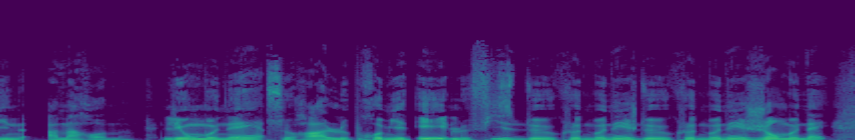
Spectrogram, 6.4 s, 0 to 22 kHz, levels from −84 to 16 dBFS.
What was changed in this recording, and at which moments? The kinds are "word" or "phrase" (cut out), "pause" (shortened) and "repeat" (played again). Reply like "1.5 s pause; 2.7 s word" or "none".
1.1 s pause; 2.0 s word; 3.1 s word; 4.8 s repeat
